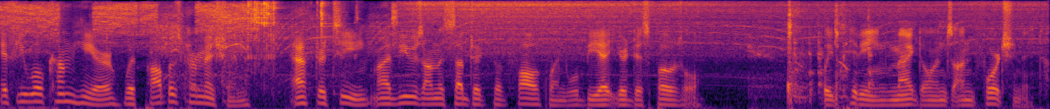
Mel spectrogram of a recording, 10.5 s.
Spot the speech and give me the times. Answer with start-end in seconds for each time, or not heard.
0.0-7.0, 8.2-10.4.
